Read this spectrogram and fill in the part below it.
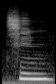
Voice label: "qin1", Chinese

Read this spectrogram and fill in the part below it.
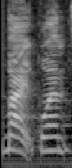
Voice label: "wai4guan1", Chinese; 外观; 外觀; wàiguān; exterior condition; exterior appearance

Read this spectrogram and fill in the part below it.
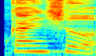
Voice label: "gan1 she4", Chinese

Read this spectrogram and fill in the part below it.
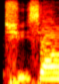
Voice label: "qu3 xiao1", Chinese

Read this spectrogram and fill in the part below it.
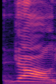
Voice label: "rao4", Chinese

